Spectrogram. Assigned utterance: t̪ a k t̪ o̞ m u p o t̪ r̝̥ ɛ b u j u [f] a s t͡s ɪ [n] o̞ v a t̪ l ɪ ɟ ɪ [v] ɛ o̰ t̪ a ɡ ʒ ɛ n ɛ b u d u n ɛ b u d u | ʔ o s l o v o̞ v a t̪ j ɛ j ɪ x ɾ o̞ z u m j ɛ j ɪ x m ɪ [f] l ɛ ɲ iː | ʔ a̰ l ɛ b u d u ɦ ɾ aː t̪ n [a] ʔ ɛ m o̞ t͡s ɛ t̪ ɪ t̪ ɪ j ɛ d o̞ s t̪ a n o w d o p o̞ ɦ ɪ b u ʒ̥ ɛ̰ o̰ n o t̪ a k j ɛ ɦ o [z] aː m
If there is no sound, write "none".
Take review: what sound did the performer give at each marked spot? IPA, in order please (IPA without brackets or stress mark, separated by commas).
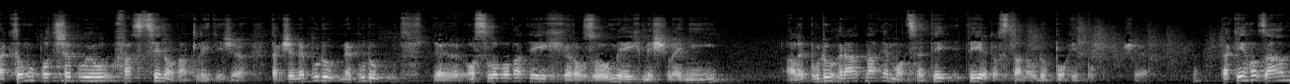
f, n, ʒ, ʃ, a, z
